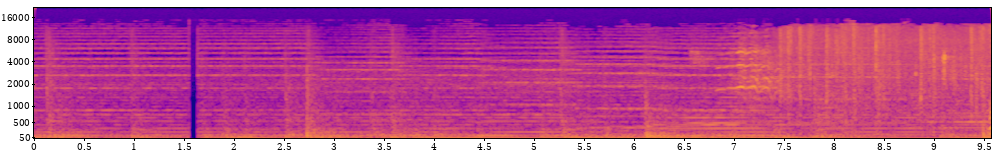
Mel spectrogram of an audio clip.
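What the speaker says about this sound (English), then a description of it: "You can have my horse" Horse hooves clip-clop with a whinnying neigh in the Telltale Game of Thrones video game, a steady, fairly loud layered sound that runs without a break under a dense game score.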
